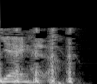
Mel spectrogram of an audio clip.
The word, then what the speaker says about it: Yahoo: I believe it's pronounced Yahoo. – Yes, Yahoo.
